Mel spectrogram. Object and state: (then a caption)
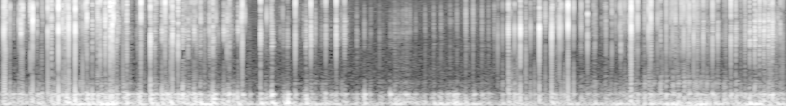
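Metal mesh microphone grille being scratched. Long acrylic nails of both hands scratch directly on a bare, round, hollow-dome steel-mesh microphone grille. The result is a dense, continuous stream of rapid scratchy clicks over a heavy, low rumbling boom, with a brief dip in intensity midway before the scratching picks back up.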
